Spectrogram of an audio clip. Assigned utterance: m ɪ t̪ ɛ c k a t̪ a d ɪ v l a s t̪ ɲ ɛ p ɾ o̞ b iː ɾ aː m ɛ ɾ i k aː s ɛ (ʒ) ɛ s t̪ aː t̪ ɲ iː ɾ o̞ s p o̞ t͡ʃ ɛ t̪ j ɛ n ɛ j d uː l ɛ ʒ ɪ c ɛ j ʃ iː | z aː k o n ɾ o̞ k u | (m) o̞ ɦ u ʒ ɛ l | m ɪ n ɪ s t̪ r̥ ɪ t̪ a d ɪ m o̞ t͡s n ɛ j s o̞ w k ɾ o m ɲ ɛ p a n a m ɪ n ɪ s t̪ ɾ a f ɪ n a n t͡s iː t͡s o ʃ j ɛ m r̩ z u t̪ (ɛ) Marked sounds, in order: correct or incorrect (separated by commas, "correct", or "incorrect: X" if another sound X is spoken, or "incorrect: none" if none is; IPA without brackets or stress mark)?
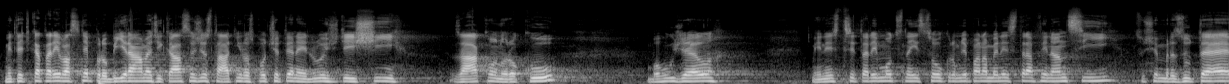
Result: correct, incorrect: b, incorrect: ɛː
